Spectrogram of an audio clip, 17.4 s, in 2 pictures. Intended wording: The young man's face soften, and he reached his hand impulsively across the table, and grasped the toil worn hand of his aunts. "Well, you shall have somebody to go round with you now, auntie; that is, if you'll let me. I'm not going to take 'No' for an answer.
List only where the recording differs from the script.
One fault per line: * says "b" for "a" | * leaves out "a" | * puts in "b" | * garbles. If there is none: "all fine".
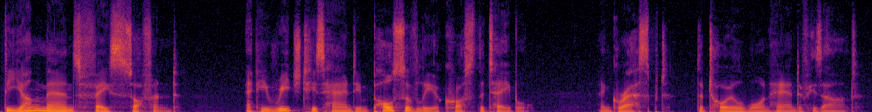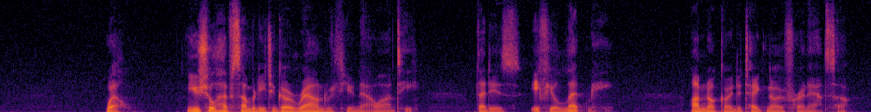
* says "softened" for "soften"
* says "aunt" for "aunts"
